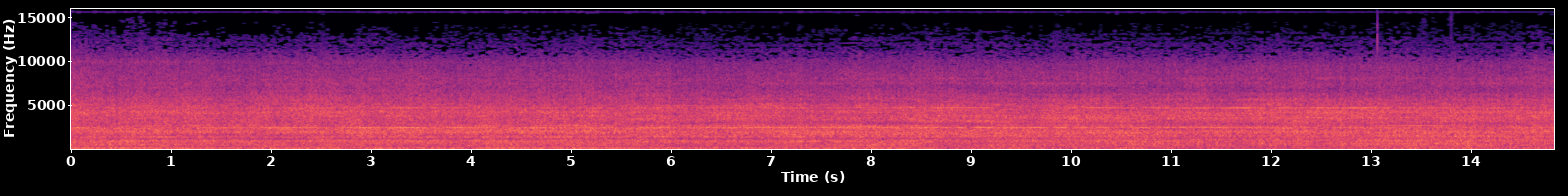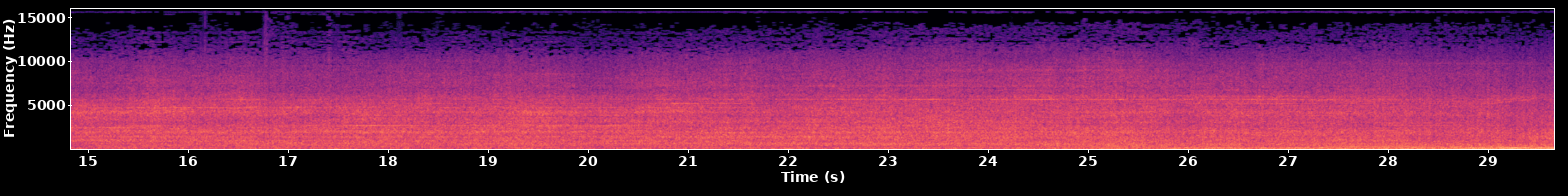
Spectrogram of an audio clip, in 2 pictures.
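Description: Jet engines of an Airbus A321 running at low thrust while it taxis and lines up on the runway: a steady rushing hum with a thin high whine held on top. It grows slightly louder near the end as it begins its take-off roll.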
